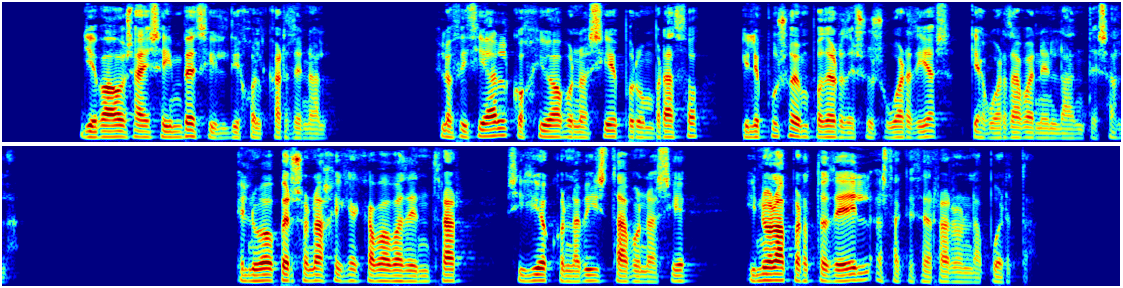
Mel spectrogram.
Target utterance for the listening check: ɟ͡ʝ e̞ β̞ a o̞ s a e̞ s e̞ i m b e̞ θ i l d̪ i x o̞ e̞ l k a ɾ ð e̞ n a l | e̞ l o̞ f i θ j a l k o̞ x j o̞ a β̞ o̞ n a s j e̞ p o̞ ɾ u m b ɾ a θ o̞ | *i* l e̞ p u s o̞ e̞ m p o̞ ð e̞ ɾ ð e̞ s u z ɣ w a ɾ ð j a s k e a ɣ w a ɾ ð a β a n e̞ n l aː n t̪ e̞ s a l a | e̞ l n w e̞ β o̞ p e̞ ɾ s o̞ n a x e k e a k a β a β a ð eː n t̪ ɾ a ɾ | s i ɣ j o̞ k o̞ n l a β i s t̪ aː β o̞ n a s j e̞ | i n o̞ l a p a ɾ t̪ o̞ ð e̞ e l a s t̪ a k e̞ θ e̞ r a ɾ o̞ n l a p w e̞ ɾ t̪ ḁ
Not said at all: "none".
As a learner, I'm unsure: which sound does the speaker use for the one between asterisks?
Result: i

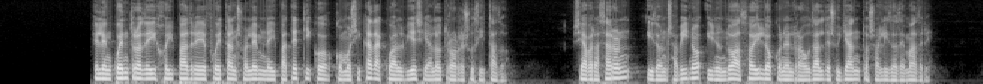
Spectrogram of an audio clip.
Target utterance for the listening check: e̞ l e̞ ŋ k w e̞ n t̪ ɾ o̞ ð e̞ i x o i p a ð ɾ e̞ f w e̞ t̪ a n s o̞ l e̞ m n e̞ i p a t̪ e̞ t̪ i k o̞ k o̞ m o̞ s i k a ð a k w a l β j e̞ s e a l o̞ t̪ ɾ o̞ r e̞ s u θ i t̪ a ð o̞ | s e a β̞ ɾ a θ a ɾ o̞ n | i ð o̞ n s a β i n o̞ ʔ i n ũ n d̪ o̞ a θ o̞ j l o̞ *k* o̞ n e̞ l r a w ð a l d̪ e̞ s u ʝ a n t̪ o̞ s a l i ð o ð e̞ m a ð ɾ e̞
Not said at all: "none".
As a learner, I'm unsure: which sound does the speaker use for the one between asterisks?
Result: k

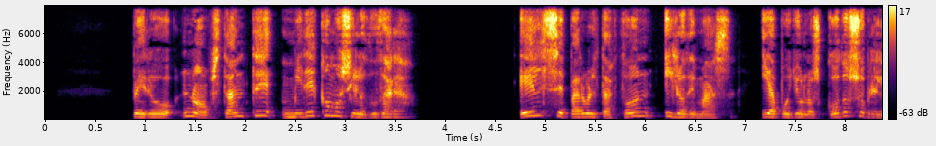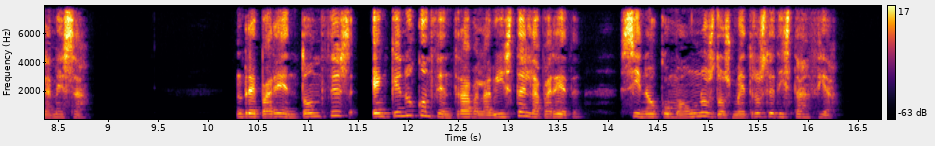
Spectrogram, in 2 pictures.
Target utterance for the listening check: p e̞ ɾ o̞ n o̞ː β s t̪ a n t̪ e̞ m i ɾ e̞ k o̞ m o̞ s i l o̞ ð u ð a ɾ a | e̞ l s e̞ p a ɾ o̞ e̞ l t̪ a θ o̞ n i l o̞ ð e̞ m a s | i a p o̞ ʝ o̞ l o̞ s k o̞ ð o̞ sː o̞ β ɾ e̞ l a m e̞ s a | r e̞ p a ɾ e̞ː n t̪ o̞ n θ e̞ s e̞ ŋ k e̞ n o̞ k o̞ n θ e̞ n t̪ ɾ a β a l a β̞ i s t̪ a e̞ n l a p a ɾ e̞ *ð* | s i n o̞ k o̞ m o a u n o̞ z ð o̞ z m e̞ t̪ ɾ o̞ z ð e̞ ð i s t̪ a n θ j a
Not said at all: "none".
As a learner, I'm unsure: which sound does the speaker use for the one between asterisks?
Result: ð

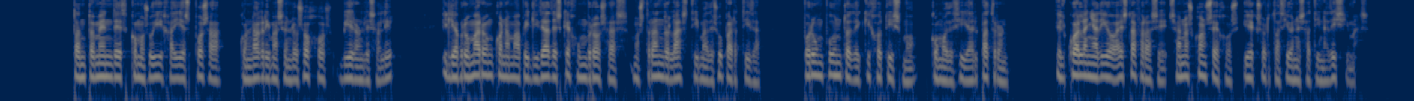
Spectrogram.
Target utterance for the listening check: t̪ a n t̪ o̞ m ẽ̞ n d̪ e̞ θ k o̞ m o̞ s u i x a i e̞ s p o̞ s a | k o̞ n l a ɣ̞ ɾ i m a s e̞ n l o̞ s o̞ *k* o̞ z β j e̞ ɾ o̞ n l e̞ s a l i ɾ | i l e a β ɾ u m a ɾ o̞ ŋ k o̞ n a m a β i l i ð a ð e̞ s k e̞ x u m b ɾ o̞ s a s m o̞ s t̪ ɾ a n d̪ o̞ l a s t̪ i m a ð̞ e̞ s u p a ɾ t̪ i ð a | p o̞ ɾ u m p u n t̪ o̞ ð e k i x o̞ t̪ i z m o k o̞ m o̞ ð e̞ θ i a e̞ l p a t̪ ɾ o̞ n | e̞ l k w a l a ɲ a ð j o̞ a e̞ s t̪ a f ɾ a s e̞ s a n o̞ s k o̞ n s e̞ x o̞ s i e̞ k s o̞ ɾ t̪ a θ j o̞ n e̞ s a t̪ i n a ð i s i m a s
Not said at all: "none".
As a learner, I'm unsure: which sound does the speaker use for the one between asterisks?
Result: x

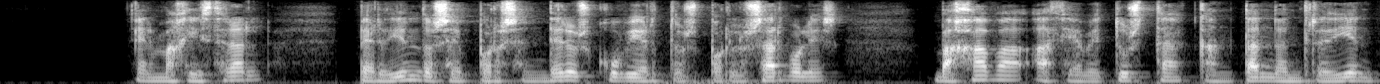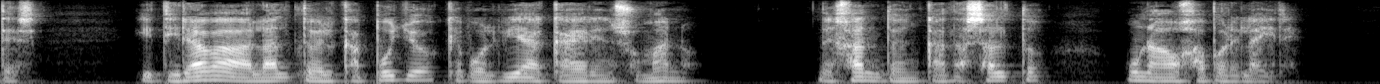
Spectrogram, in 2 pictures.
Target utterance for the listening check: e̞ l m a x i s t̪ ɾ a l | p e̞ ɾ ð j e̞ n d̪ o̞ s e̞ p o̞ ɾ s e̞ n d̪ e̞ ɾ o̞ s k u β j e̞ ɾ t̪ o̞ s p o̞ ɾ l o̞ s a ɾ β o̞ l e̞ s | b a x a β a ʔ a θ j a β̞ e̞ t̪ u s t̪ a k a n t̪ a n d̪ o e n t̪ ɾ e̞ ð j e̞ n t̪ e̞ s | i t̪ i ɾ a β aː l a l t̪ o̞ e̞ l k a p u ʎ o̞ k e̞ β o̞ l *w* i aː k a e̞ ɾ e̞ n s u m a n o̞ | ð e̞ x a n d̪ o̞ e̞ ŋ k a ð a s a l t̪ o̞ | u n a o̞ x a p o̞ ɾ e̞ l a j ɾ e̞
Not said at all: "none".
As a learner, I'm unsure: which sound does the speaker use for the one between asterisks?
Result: β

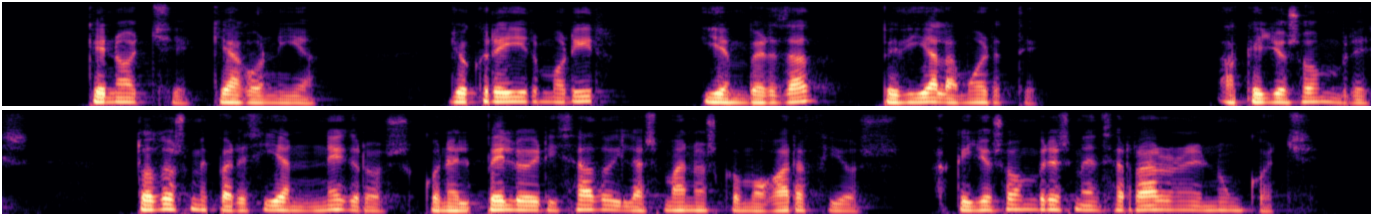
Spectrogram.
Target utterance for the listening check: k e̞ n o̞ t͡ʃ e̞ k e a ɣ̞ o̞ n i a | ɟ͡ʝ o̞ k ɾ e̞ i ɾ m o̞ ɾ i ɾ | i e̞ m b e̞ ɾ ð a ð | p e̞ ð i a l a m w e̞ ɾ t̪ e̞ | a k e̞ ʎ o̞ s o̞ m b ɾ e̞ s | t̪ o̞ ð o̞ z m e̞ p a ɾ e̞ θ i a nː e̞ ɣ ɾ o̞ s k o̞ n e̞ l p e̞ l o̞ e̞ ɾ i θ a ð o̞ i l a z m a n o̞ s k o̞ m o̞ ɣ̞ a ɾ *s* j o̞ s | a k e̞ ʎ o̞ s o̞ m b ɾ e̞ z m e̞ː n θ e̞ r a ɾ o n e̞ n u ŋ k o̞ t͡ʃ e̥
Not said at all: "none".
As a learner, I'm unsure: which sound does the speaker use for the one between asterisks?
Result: f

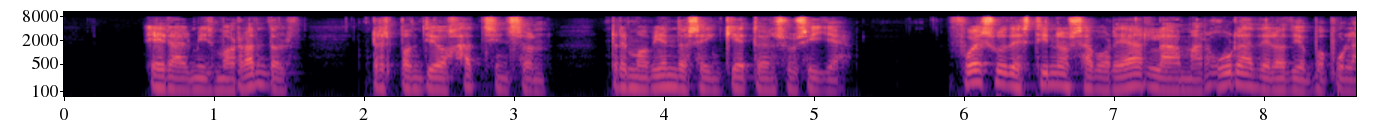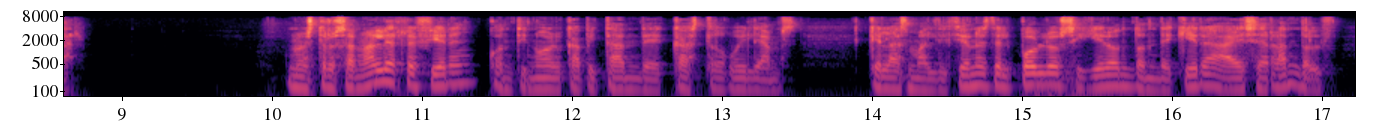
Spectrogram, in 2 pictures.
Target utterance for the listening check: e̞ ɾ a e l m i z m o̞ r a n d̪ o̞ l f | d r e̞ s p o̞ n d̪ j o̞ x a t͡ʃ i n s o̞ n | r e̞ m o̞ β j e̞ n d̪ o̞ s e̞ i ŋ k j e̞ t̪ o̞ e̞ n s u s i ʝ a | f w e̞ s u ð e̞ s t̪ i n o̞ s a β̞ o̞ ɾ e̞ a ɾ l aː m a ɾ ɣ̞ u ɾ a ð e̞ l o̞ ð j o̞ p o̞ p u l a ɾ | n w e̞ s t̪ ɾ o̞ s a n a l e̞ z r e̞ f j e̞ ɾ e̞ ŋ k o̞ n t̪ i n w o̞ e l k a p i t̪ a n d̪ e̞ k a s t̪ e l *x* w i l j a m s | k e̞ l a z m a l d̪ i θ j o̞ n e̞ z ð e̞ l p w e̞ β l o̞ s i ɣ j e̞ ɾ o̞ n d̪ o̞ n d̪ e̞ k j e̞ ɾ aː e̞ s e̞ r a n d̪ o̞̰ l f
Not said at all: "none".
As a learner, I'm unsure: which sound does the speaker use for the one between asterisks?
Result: ɣ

